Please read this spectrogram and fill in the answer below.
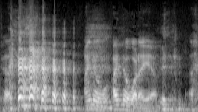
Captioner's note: laughs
